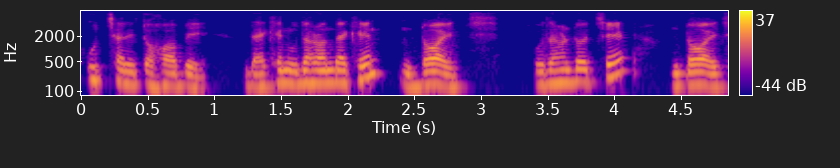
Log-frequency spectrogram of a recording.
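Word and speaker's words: Deutsch: দেখেন উদাহরণ, দেখেন ডয়েচ, উদাহরণটা হচ্ছে ডয়েচ। দেখেন এর ডিটা কিন্তু ড এর মতো উচ্চারিত হইতেছে।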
